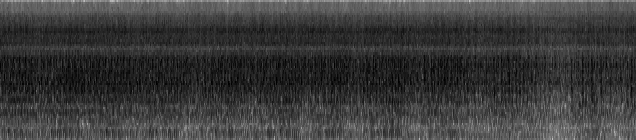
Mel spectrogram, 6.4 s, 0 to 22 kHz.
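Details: Abandoned 1967 GMC C20 with 305 big-block V6, sitting at least 7 years, first start on brake-clean starting spray with a badly stuck carburettor: loud, uneven, ragged running at low speed; it catches and runs without smoke.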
